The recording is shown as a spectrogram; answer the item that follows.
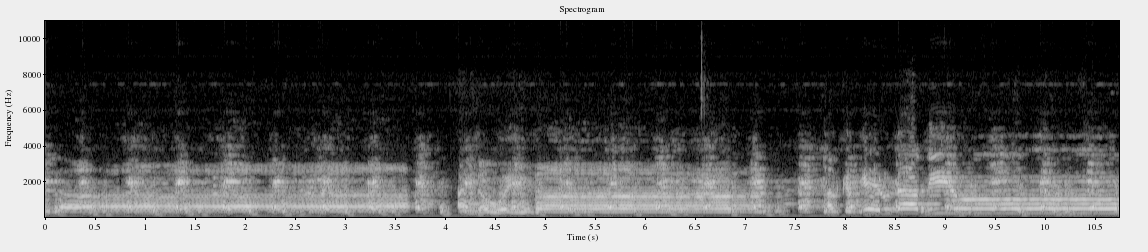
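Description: Background music: a song with long held sung notes over a steady accompaniment, breaking briefly about four seconds in and again near seven and a half seconds.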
